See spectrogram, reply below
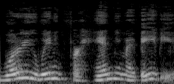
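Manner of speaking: imitated yell. Retelling demanding the doctor hand over the baby: retelling yelling at the doctor. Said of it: "And so I'm yelling at him".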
